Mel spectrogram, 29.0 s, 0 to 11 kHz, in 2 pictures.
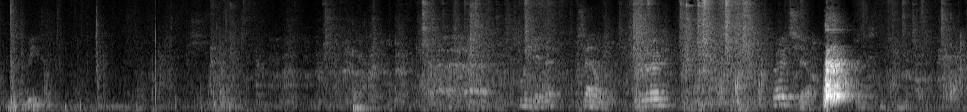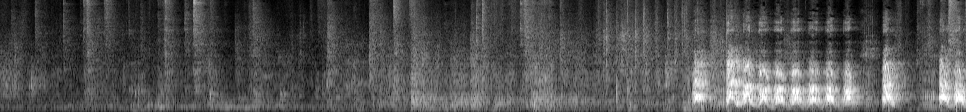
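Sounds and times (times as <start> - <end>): dog barking loudly: 12.4 - 12.9, 24.8 - 29.0
scattered clicks and knocks: 14.1 - 25.6.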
